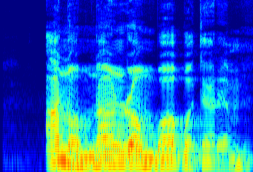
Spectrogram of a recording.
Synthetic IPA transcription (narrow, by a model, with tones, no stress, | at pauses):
a˦nɔ˨m̩˦na˨n̩˦ɾɔ˦ŋ͡m̩˨ɡ͡bɔ˦ɔ˦k͡pɔ˨te˨ɾe˨m̩˦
